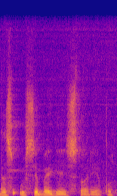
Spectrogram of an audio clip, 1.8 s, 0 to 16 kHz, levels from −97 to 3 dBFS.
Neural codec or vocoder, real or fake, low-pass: vocoder, 44.1 kHz, 128 mel bands, Pupu-Vocoder; fake; 14.4 kHz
